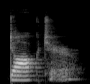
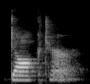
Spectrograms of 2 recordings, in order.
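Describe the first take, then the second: First: The final R sound is pronounced. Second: The final R sound is pronounced.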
